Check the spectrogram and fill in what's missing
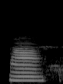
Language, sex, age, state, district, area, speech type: Odia, female, 45-60, Odisha, Angul, rural, conversation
